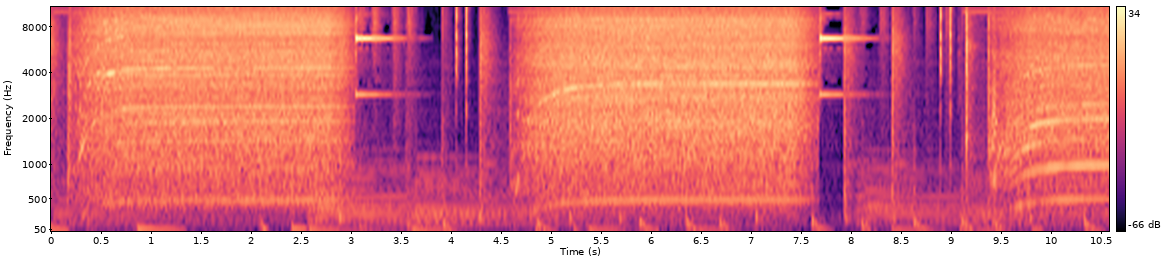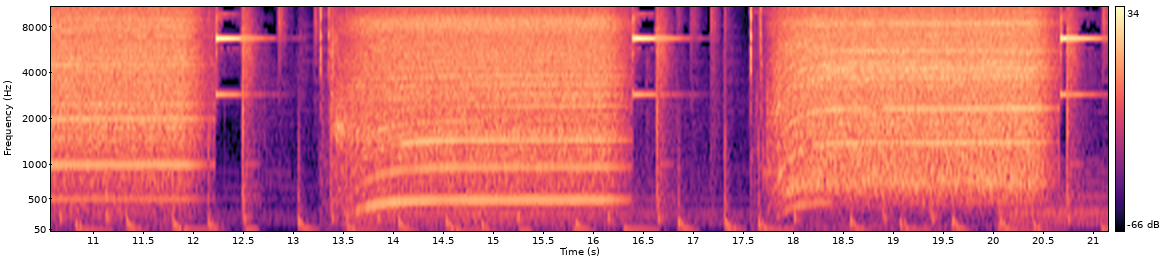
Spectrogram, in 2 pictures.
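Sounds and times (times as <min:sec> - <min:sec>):
cordless car vacuum cleaner motor roar during a noise test: 0:00.2 - 0:03.0, 0:04.6 - 0:07.7, 0:09.4 - 0:12.1, 0:13.4 - 0:16.4, 0:17.7 - 0:20.6.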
